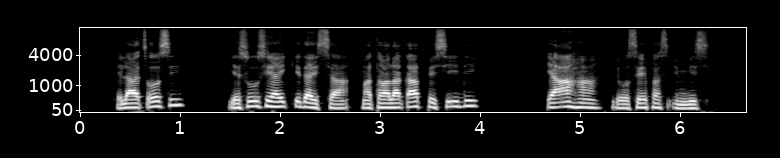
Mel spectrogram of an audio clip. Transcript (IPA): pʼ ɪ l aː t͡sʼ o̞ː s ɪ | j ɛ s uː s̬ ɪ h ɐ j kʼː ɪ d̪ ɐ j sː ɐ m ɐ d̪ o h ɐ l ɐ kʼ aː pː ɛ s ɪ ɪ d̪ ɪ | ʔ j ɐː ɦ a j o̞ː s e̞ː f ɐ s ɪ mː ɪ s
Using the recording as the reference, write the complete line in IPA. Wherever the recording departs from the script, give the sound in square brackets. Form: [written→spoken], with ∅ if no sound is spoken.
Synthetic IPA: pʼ ɪ l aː t͡sʼ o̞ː s ɪ | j ɛ s uː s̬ ɪ h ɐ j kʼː ɪ d̪ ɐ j sː ɐ m ɐ [d̪→t̪] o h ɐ l ɐ kʼ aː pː ɛ s ɪ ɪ d̪ ɪ | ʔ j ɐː ɦ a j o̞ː s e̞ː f ɐ s ɪ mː ɪ s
